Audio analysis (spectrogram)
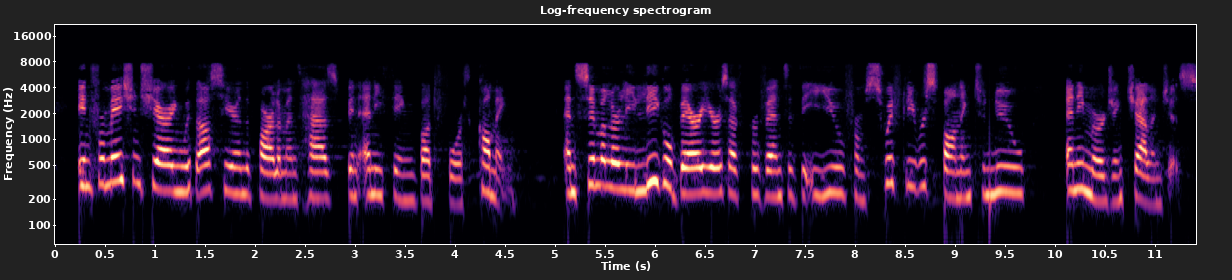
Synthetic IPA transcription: ɪ̃ɱfə˞meɪʃɨ̃nʃɛɹɪ̃ŋwɪðʌshiɹɨ̃nðəpʰɑɹləmə̃nt̚həzbɨ̃nʔɛ̰niθɪ̃ŋbʌtfɔɹθkʰʌmɪ̰̃ŋ | ʔɨ̃nsɪ̃ml̩ˠə˞liliɡl̩ˠbɛɹiə˞z̥ɨv̥pʰɹ̥ɨvɛ̃ntɨd̪̚ðiijʉfɹʌ̃mswɪftˡliɹɨspɑ̃ndɪ̃ŋtʰɨnʉ | ɨ̃nɨmɜ˞d͡ʒɪ̃ŋt͡ʃʰælˠə̃nd͡ʒɪ̰z̥

